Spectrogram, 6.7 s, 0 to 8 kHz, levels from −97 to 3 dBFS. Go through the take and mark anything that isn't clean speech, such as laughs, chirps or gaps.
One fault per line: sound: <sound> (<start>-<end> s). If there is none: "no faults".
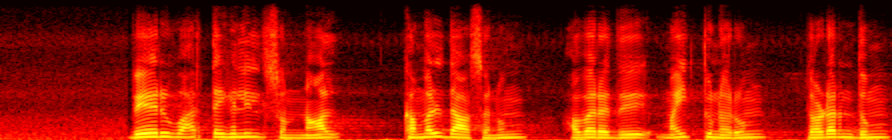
no faults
